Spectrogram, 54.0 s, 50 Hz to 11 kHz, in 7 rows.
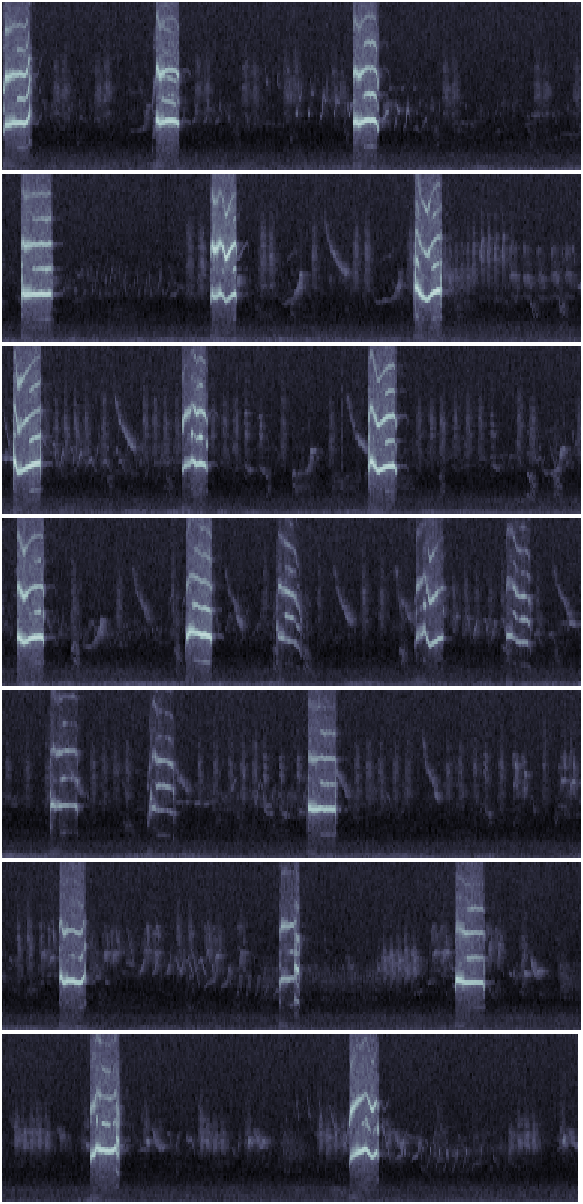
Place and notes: {"title": "High St N, Dunstable, UK - water rails ...", "date": "2000-05-02 06:30:00", "description": "water rails ... parabolic ... recorded where was once a reed bed and water logged scrub ... not getting too anthropormorphic but these two birds where absolutely indignant at my presence ... probably had fledglings near by ... they are highly secretive birds ... bird calls ... song from blue tit ... sedge warbler ... willow warbler ... background noise ...", "latitude": "51.90", "longitude": "-0.54", "altitude": "122", "timezone": "Europe/London"}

